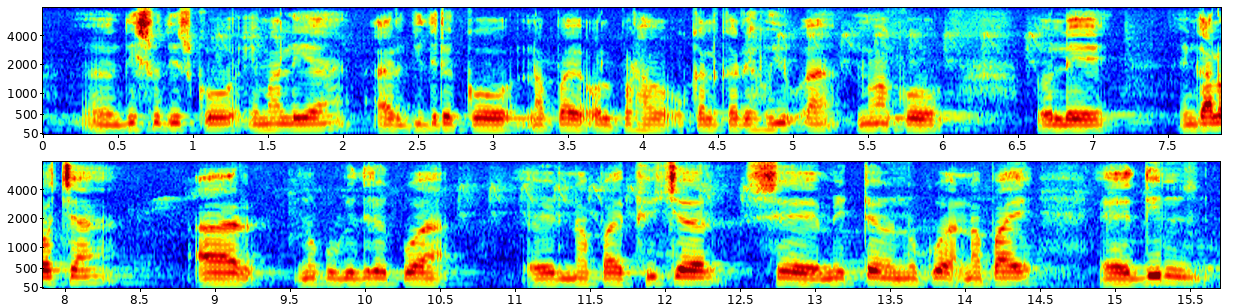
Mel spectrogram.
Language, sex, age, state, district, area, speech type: Santali, male, 30-45, Jharkhand, East Singhbhum, rural, spontaneous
